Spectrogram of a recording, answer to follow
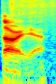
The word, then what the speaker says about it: Tharya: tiredness thank you zarya i was calling her tarya last time and i think that's more of a a finnish pronunciation but i'm pretty sure in the game she's pronounced tharya had to think about that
